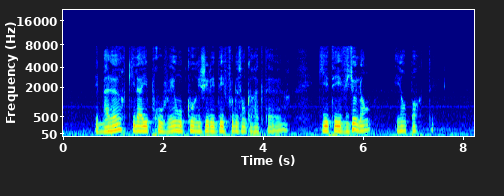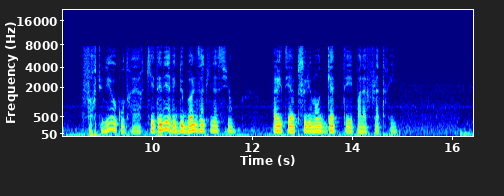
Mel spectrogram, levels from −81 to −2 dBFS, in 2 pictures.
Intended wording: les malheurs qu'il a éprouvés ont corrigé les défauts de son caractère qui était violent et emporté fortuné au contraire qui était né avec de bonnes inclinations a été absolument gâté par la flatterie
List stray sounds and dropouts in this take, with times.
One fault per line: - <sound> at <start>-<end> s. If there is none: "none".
none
